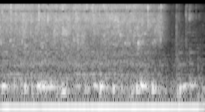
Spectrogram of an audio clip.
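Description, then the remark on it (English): A water fountain runs: a steady stream of water splashes continuously into a basin, fairly loud, with a low hum underneath; the flow cuts off near the end. “This is a water fountain that you know.”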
